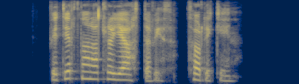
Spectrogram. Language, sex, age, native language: Icelandic, female, 20-29, Italian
